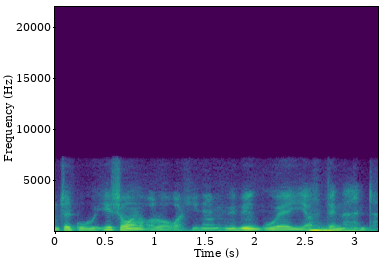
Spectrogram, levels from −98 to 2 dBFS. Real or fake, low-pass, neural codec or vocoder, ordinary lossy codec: fake; 7.2 kHz; codec, 16 kHz, 0.5 kbps, FunCodec, trained on Chinese and English, 25 frames a second; none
